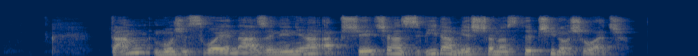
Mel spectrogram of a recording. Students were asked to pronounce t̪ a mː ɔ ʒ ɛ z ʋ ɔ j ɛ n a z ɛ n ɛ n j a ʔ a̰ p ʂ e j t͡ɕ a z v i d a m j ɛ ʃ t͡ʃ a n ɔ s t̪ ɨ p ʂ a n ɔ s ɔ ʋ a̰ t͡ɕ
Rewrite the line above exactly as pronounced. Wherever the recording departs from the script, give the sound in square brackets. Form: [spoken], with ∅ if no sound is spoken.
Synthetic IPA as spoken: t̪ a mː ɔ ʒ ɛ [s] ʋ ɔ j ɛ n a z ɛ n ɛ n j a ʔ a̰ p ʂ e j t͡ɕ a z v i d a m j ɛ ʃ t͡ʃ a n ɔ s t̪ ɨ p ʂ [i] n ɔ [ʃ] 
